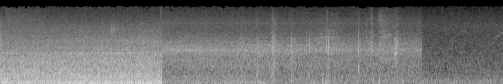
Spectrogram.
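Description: A train pulling away, its running noise carrying a steady low hum, which cuts off abruptly about three seconds in. A much quieter background follows with a few light footsteps.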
